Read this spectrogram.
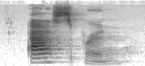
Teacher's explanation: each one of these words contains one vowel one syllable which is not pronounced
